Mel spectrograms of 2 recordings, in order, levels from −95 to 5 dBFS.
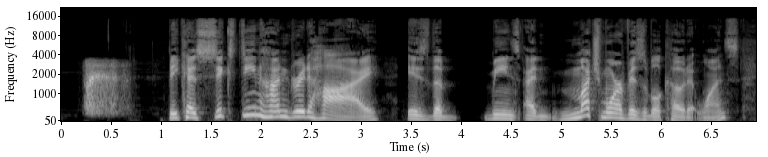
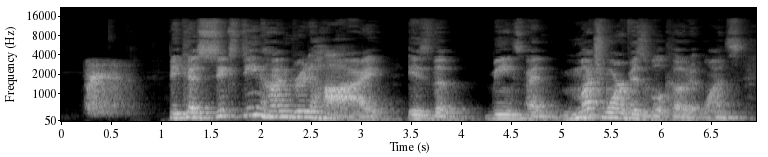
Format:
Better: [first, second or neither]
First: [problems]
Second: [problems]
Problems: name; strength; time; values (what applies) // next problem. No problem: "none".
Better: first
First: none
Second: off-mic speech; far // room echo; noticeable; dies away in 0.4 s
